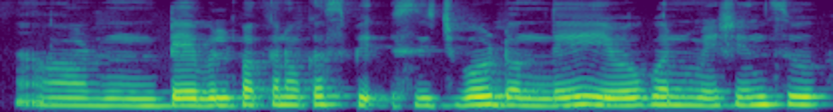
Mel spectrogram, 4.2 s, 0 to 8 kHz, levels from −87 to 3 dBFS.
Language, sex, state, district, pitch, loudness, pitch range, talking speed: Telugu, female, Andhra Pradesh, Sri Satya Sai, 200 Hz, -15 LUFS, 195-215 Hz, 175 wpm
